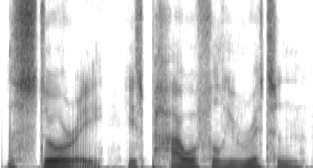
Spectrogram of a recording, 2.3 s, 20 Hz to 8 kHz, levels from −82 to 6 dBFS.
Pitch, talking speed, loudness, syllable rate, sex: 105 Hz, 130 wpm, -19 LUFS, 4.9 syllables/s, male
